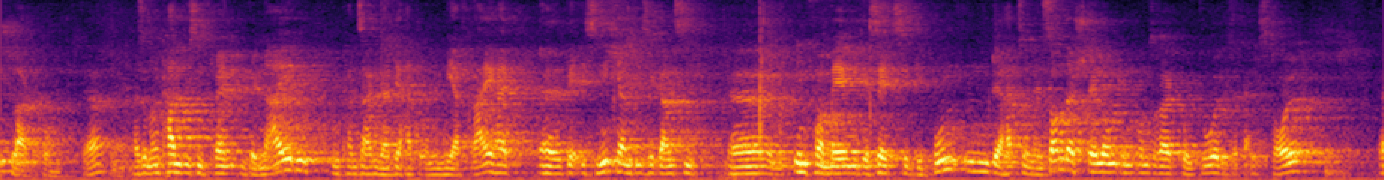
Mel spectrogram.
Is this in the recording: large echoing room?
yes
